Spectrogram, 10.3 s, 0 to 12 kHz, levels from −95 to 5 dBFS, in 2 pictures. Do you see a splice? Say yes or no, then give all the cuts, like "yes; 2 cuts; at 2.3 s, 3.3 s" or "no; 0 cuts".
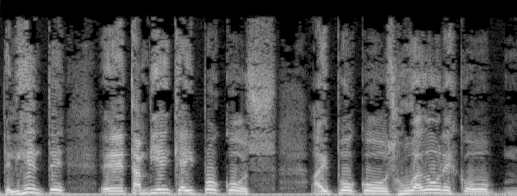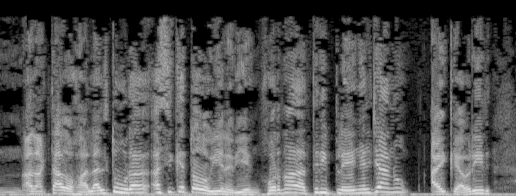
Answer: no; 0 cuts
